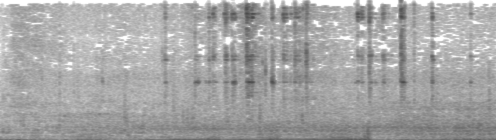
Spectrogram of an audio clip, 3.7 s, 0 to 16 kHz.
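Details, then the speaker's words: GMC Envoy all-wheel drive, 251 km (as read), driving: a low metal-to-metal droning growl over road rumble that gets louder as speed rises, coming from the front. Suspected front differential, not confirmed. Drivetrain growl rising with speed. "I could hear a growling sound. It's like metal to metal. All right, the faster I go, the loud sound to come up."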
